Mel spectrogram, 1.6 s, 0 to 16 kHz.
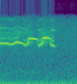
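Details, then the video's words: Perched red kite in Spain, January 2023, sounding a high wavering whistle that dips and rises in a few quavers before stopping, then quiet rural background. "La llamada del milano real"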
